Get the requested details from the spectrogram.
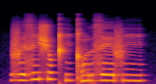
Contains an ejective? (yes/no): yes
